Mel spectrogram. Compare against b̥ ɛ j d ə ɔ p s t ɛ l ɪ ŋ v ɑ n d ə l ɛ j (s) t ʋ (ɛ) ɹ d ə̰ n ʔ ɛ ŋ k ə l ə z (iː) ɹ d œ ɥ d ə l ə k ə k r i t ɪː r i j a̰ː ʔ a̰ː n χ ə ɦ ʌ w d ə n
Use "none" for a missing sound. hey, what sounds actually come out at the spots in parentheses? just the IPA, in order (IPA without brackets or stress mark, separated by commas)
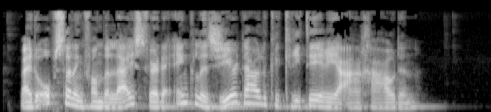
s, ɛ, ɪː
